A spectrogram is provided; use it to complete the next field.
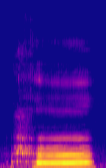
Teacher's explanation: حلق کے بیچ کے حصے سے ح ادا ہوتا ہے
